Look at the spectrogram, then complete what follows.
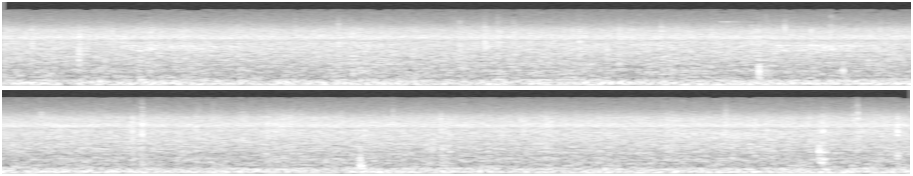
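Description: Steady outdoor forest ambience: an even hiss, strongest high up, over a low rumble, with a few faint scattered ticks.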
